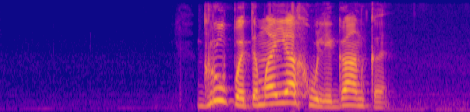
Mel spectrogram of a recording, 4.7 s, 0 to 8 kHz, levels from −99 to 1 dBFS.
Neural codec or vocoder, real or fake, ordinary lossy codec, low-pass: none; real; none; 7.2 kHz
